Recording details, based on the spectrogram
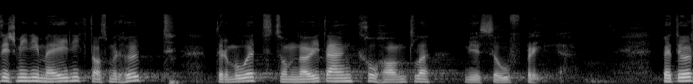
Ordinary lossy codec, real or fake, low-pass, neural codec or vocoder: none; real; 10.8 kHz; none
